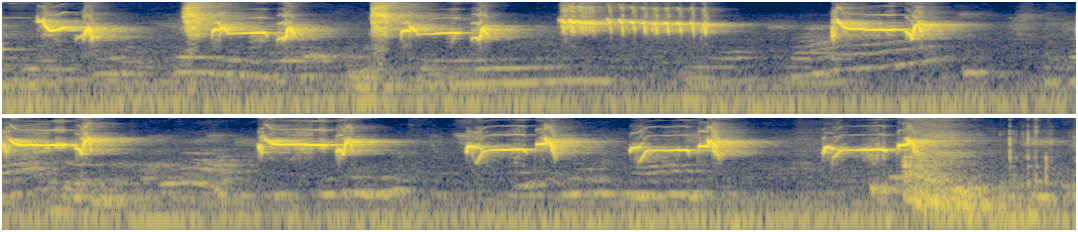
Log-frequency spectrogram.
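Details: Long-tailed Shrike in lively song, played to draw replies from other shrikes: loud, high, ringing notes repeated roughly once a second, including one longer buzzy note, ending with a harsh noisy burst.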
